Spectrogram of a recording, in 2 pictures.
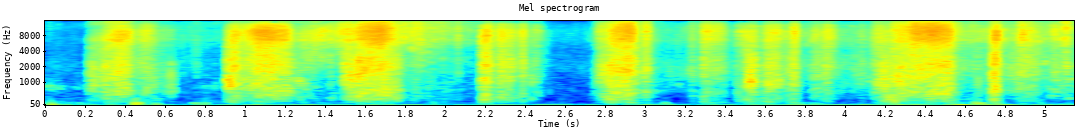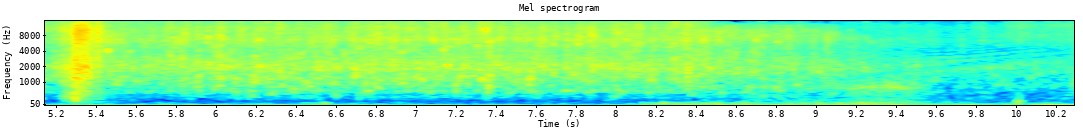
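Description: About a dozen heavy, crunching footsteps plod unevenly through thick, heavy snow in the valley below Jökelbäcken, on the way back to Kebnekaise mountain station. They give way to a steady rushing hiss of meltwater streams emerging under the snow. No one speaks.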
